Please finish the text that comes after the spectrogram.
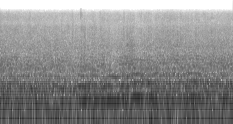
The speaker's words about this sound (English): I didn't know you had these! I said I didn't know you had these! It's a lot of bees! It's a lot of bees!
